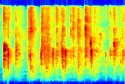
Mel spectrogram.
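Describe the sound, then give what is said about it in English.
Hand clapping from a prayer group welcoming a new member, a brisk, moderately loud patter of claps lasting a couple of seconds. “So we welcome you, brother Rosario, and brother Rosario is Sister Priscilla's brother. Yes. Okay, and let's put a hand for him.”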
